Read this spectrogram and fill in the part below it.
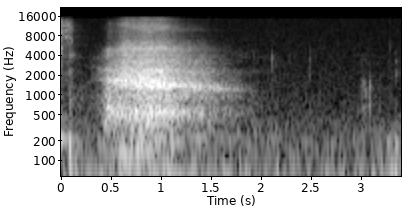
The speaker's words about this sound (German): Lass uns nochmal ganz kurz gemeinsam einatmen. Und wir atmen aus.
